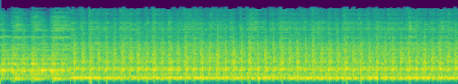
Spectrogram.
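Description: Chenda melam: a large ensemble of Kerala chenda drums beaten with sticks in fast, dense strokes, with a steady ringing tone underneath.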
